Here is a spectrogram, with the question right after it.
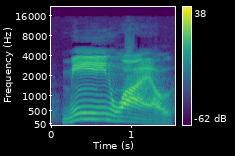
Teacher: il est sur la première syllabe ici et c'est un i long. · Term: accent tonique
